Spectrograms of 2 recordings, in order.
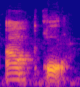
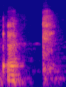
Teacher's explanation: We said letter kaf is coming from the hard palate with the farthest part of the tongue, but letter qaf is coming from the soft palate with the farthest part of the tongue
